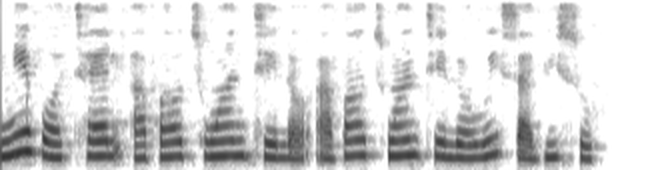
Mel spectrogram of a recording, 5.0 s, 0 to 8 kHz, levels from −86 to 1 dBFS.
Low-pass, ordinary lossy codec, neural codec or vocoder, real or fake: 7.2 kHz; none; none; real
